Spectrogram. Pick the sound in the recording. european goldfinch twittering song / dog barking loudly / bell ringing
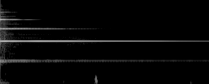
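bell ringing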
